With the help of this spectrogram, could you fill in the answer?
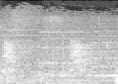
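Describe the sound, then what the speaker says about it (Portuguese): A dog in an abandoned hotel gives a couple of quick yips and barks, heard faintly at a distance inside a noisy, echoing space. "O cachorro ali."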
